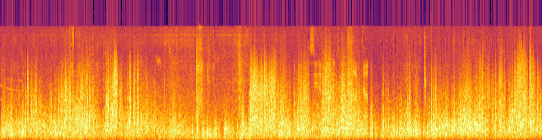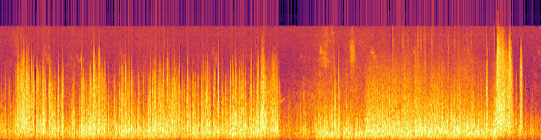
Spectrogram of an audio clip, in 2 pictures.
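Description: Wind from an approaching dust storm buffeting the microphone in irregular gusts, with a short lull about three quarters of the way through.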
